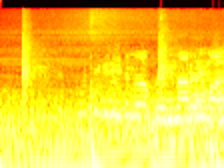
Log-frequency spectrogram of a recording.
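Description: Background music with a steady beat over a deep bass hum.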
